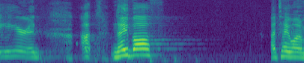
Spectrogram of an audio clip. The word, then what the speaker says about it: Naboth: It's Naboth.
